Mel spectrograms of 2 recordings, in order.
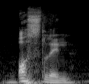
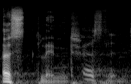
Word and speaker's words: Aston: get your surname wrong you're gonna make me say on your oslin it is it's the English version of my name it's actually Aston yeah I think that's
